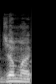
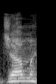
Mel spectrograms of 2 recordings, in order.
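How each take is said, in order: First: The word is said in a standard Pakistani accent. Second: The word is said in a Sialkoti accent. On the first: "اس کو یہاں جمع کہتے ہیں ہم پاکستان میں" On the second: "Sialkoti لہجے میں جم ہے"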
